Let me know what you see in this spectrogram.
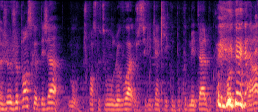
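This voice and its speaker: This man talks very fast with hardly any pauses, his pitch fairly high and his intonation lively. His loudness swings widely, and there is noticeable background noise. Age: 20s. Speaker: actor and voice dubber. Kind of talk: interview answer. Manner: casual, enthusiastic.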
